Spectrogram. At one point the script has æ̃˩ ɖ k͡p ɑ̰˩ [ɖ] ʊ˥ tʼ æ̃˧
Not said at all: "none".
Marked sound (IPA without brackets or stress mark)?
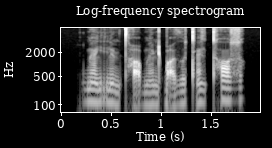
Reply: ð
